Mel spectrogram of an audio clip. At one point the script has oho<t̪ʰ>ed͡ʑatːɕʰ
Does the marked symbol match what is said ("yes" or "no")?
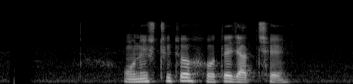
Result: no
